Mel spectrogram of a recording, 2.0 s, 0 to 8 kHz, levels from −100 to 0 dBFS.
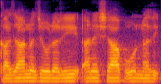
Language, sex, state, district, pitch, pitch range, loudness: Telugu, male, Andhra Pradesh, Anantapur, 115 Hz, 115-120 Hz, -17 LUFS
